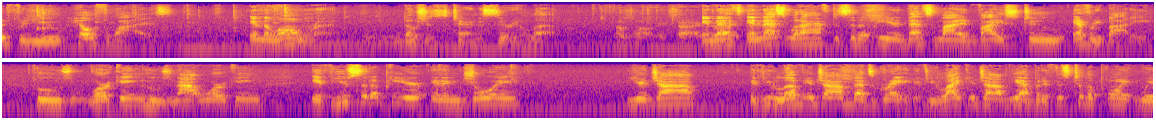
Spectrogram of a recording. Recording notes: It’s still a heatwave in town as we are hitting record highs. Excuse the fan in background but it’s HOT!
